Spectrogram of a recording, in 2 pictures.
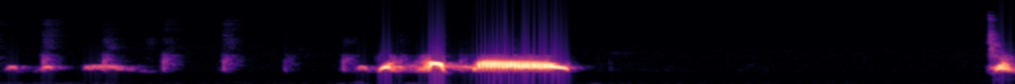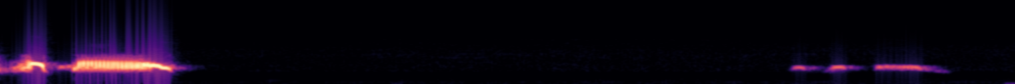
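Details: Spotted dove decoy with a thổ đồng voice from southern Vietnam: soft short coos build to a loud hollow rolling coo, repeated twice, then a faint final coo.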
